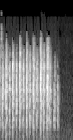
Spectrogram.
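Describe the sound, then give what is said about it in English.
Paper rustles and crinkles in a quick burst of about a dozen dry, crackling scrapes over roughly a second, then stops abruptly into silence. “I think you probably have paper sitting on your desk, so yes.”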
